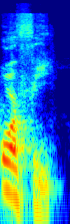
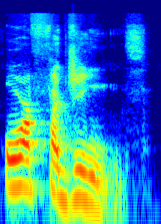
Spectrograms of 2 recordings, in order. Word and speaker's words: Orpha Jeans: Not Orphy. It's Orpha Jeans. It may be Orphy, but I'm just saying. The way we say it around the way, it's Orpha Jeans. Come on now. Even though it is spelled Orphy.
